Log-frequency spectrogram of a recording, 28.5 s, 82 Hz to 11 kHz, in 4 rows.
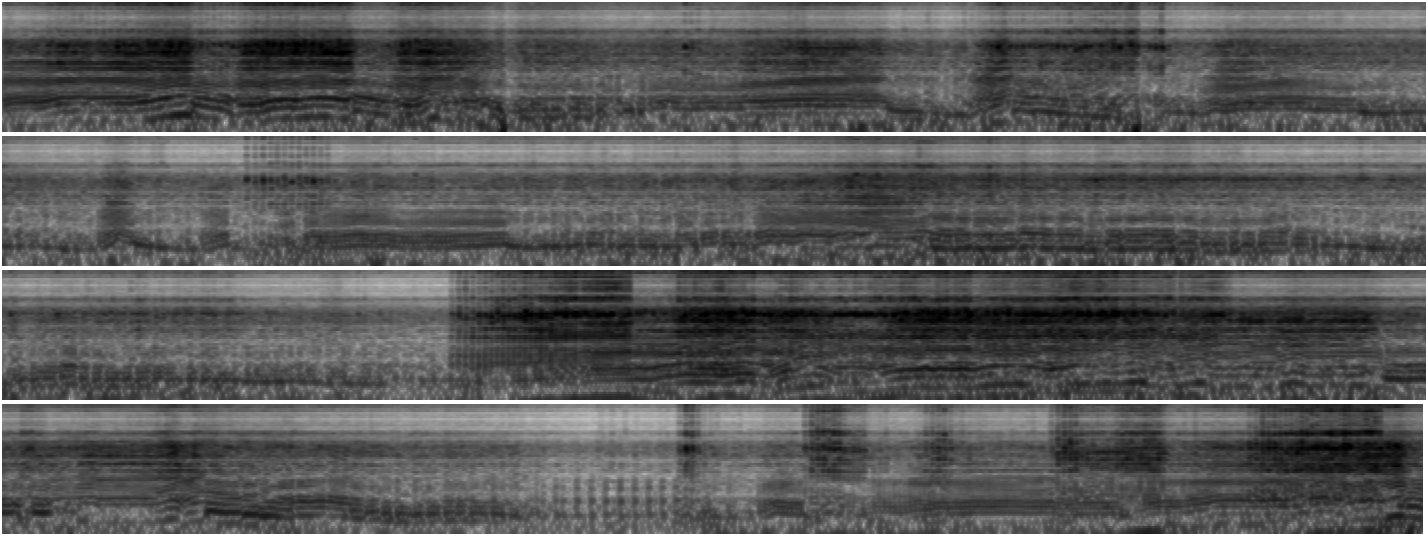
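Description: Yamaha YZ250F four-stroke single-cylinder dirt bike engine under riding load, its pitch rising and falling again and again with throttle and gear changes, heard from the rider's helmet camera with wind on the microphone. It is loudest near the start and again from a little past halfway, with a few sharp clattering knocks.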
